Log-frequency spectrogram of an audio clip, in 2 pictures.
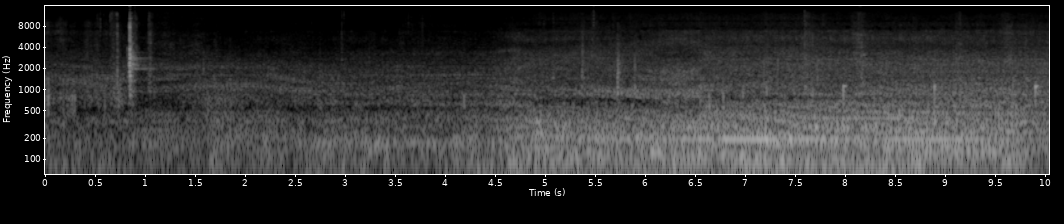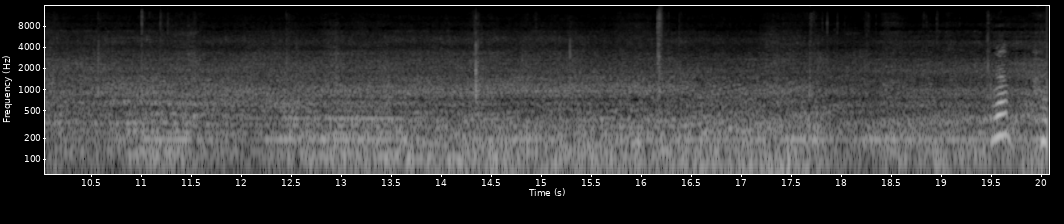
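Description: A heavy truck's diesel engine running steadily. It comes up about four and a half seconds in and holds until near the end, with a single knock about a second in.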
